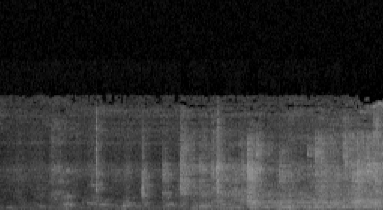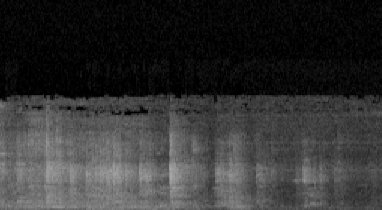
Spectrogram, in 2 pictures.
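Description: A Skeeter microdrill handpiece running with a faint, steady whine and hiss that builds after a few seconds and fades near the end. This is the freshly fitted replacement drill being test-run, which turns true.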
